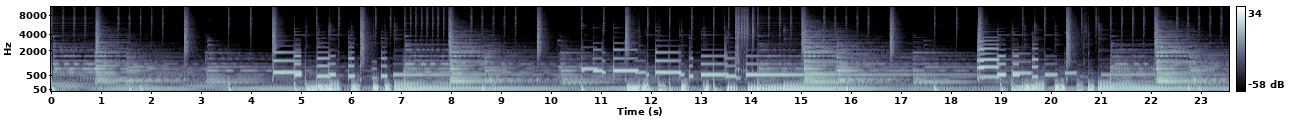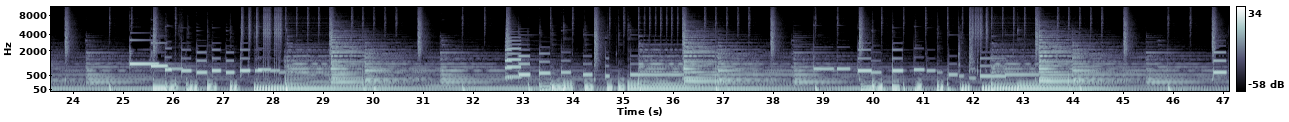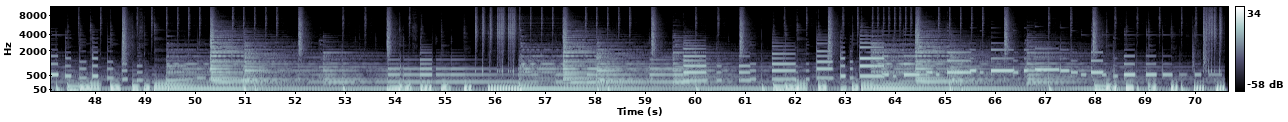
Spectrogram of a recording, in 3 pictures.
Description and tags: These loops are a set of slow funk-inspired jazz loops with notes of blues overlaying a foundation of trap drums. Slow, atmospheric and reflective, these atmospheric loops work perfectly for backgrounds or transitions for your next project.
